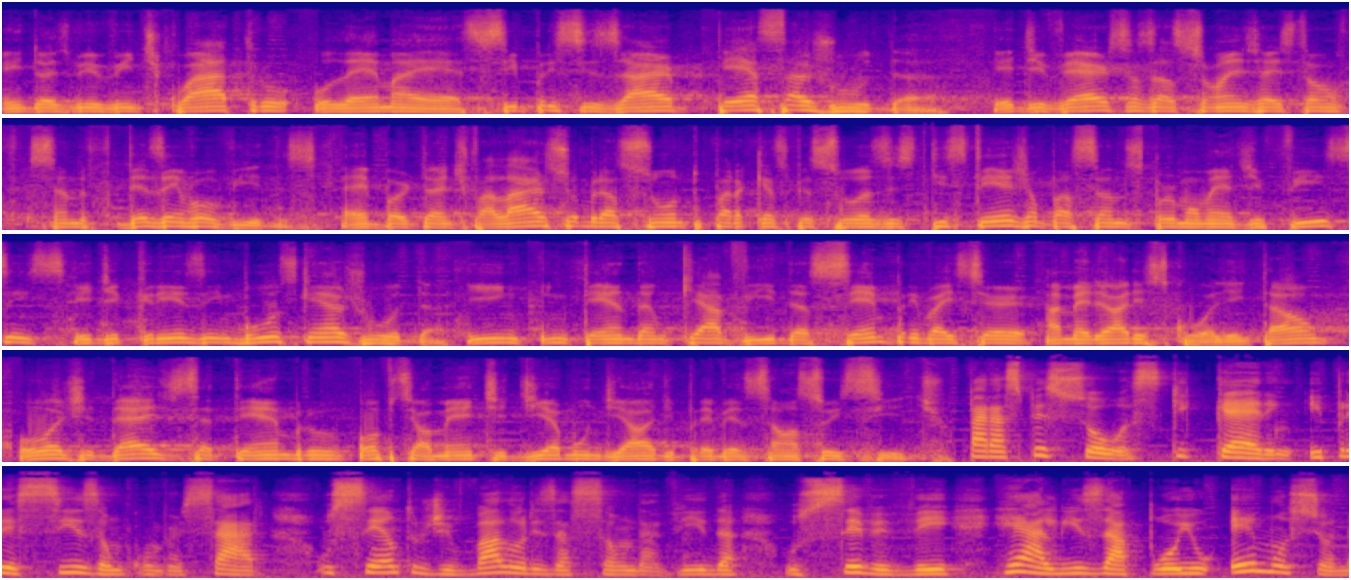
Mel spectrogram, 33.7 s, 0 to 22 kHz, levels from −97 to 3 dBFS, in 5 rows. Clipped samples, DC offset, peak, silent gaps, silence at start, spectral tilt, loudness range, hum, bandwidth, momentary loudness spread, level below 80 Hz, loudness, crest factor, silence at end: under 0.1%; under 0.1%; 0 dBFS; none; 0 s; -5 dB/octave; 2 LU; none; 17.5 kHz; 6 LU; -44 dBFS; -21 LUFS; 20 dB; 0 s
